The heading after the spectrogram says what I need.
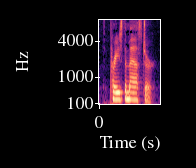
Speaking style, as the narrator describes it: snapped Bill

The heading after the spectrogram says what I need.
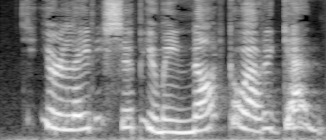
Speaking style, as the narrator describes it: the chaperone said, her voice trembling

